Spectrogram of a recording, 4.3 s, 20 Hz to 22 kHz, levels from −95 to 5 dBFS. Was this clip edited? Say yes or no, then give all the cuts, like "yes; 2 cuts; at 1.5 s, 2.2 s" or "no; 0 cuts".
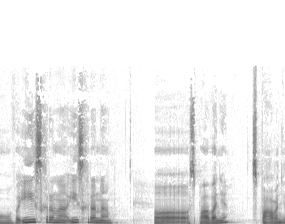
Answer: yes; 1 cut; at 2.3 s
